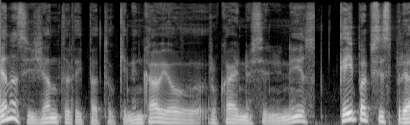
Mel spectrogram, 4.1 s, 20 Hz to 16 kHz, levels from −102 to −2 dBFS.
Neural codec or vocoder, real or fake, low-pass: none; real; 14.4 kHz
